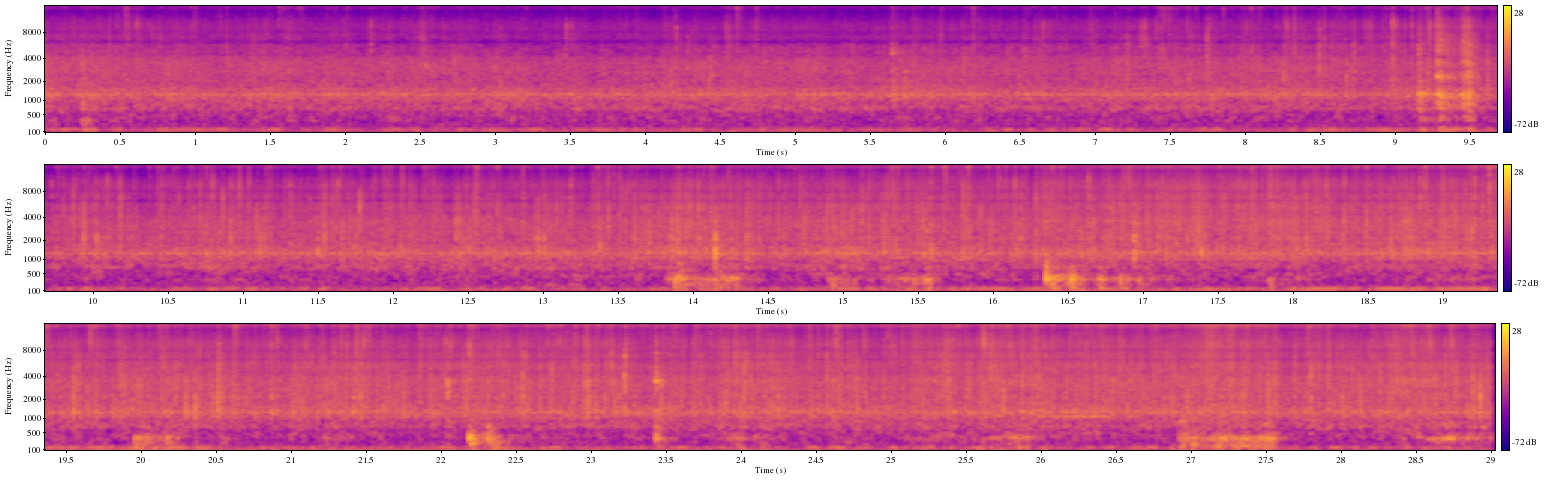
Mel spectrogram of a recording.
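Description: Rice and eggs sizzling in a hot metal wok, a steady frying hiss. Now and then a metal spatula knocks and scrapes against the pan, more often in the second half.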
